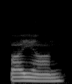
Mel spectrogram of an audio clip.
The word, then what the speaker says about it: bions: Footnote uh pronounced bayion.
